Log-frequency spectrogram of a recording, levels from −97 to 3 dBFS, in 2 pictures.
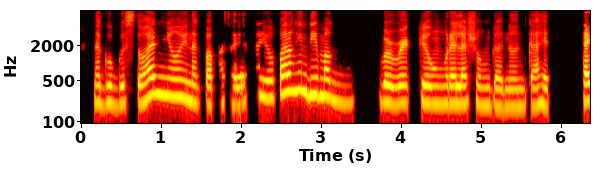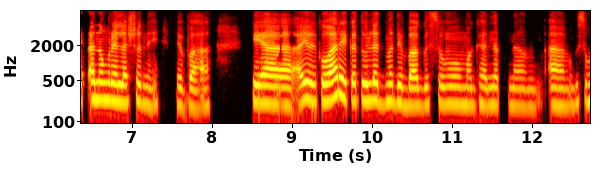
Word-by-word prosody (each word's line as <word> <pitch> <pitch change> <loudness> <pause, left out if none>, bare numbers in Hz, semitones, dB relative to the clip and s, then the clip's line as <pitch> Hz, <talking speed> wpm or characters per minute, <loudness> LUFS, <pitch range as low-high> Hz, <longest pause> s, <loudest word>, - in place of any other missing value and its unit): nagugustuhan 210 +5 -1
niyo, 275 -2 -1
yung 230 -4 -2
nagpapasaya 195 0 -4 0.2
sayo 255 -2 -1
parang 315 +6 +3
hindi 300 -4 +1
mag-wowork 215 -4 -2
yung 205 -2 -1
relasyong 200 -1 -1
gano'n 180 0 -6
kahit, 190 0 -4 0.3
kahit 220 0 +5
anong 235 -1 +4
relasyon, 215 -1 +1
eh, 190 +1 -9 0.2
'di 190 -3 -7
ba? 185 +1 -2 0.5
Kaya 210 -2 +6 0.2
ayun 230 -3 +4
kunwari 235 +4 +6
katulad 225 0 +1
mo 220 - -1
'di 210 -2 -3
ba, 190 -1 +3
gusto 195 +1 -7
mo 200 0 -3
maghanap 195 0 -5
ng, 185 -1 -10
ah, 185 -1 -1
gusto 205 +4 -10
205 Hz, 145 wpm, -24 LUFS, 195-230 Hz, 0.5 s, Kaya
